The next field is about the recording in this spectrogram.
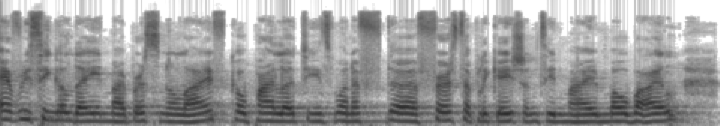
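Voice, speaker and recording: Over a quiet background, a woman with a non-native accent speaks at medium pitch in a monotone, flat intonation. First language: not English. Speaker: panelist, IT industry executive. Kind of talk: panel discussion. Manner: frequent hesitations.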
